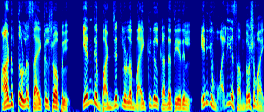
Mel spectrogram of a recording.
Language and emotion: Malayalam, happy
